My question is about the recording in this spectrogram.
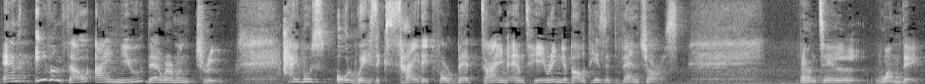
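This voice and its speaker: With a fairly high, fairly bright voice, a man from Belgium performs a self-deprecating story for an audience. He's a native French speaker with a Belgian French accent, captured in a noisy live recording.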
